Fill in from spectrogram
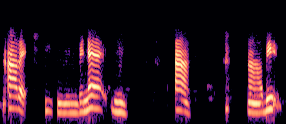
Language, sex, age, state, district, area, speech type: Malayalam, female, 60+, Kerala, Pathanamthitta, rural, conversation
